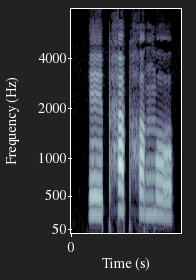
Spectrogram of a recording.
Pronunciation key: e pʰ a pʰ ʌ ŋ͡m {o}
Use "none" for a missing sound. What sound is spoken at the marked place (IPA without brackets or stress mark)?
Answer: o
